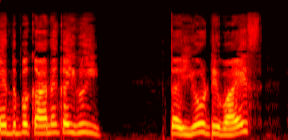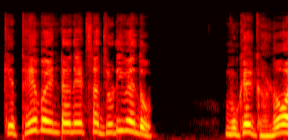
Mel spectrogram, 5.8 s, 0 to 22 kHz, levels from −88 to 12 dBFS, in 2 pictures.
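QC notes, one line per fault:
Throughout, HE-AAC compression: the treble sounds bright but synthetic, and s sounds come out gritty and metallic. Nothing reaches above 14.9 kHz. The likely cause is spectral band replication, with copied lower bands standing in for real treble, which fits roughly 24 kbps.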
